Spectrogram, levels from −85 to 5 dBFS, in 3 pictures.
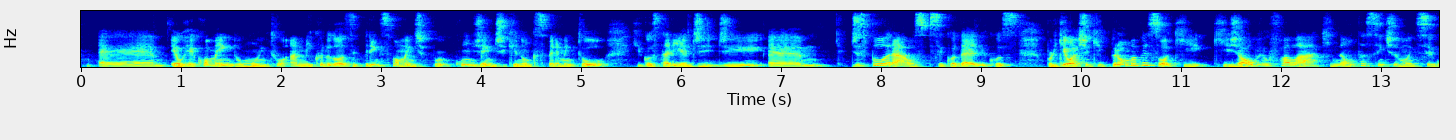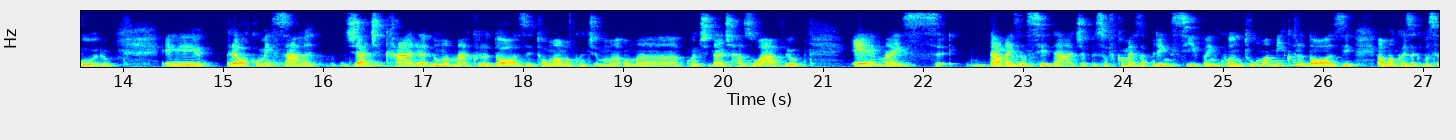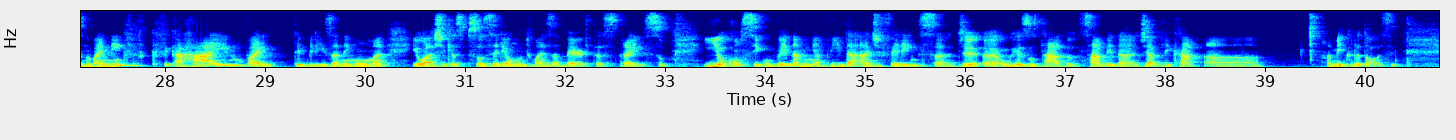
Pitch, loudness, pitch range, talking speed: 175 Hz, -25 LUFS, 160-195 Hz, 170 wpm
